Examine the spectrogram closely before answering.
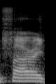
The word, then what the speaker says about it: Whare: They all get it wrong, except the commentators in New Zealand. So it's, pronounced Whare.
